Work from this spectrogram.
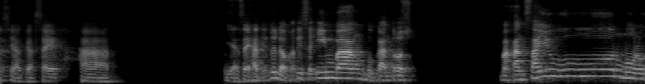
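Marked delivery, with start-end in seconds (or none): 5.0-6.5 high, slow mocking emphasis; drawn-out mock; mocking stretch. Real, not acted. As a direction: poke fun at the all-veggie eater. Mocking veggie-only diet.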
